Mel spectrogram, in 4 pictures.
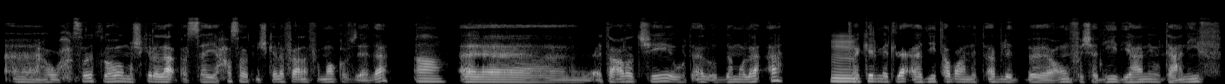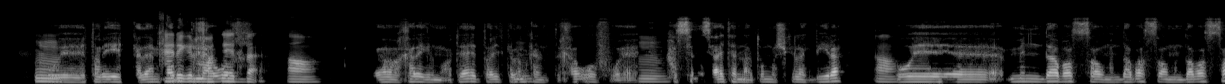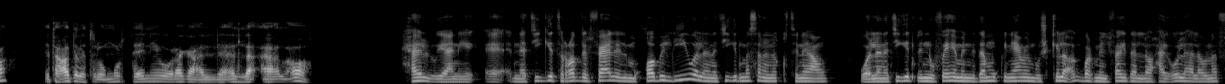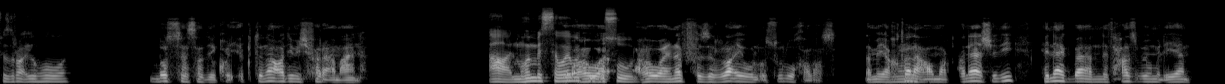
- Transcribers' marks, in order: tapping
- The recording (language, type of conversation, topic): Arabic, podcast, إزاي تكلم حد كبير في العيلة بذوق ومن غير ما تزعلُه؟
